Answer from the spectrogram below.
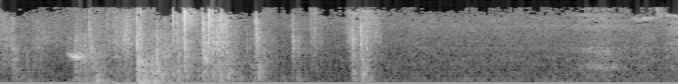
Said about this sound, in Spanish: Libby entra, cierra la puerta.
